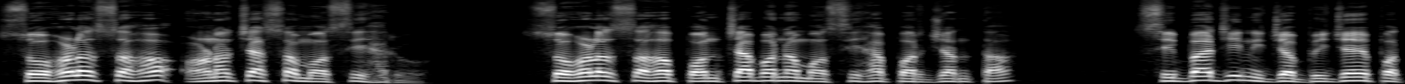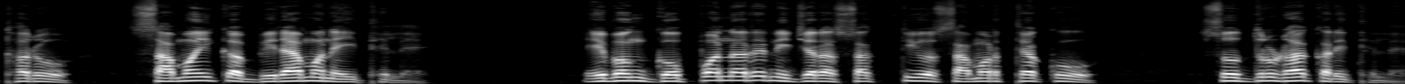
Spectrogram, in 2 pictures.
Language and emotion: Odia, neutral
